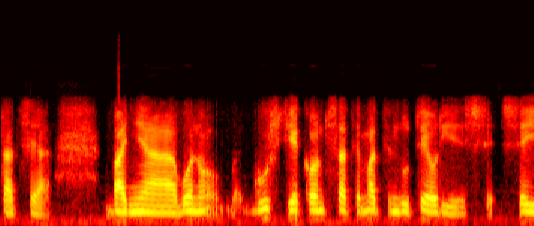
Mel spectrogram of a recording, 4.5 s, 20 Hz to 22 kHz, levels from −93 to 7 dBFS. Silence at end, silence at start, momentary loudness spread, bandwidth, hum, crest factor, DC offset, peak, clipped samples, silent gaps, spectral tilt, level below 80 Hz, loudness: 0 s; 0 s; 14 LU; 4.6 kHz; none; 20 dB; under 0.1%; -2 dBFS; under 0.1%; none; -9 dB/octave; -58 dBFS; -22 LUFS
